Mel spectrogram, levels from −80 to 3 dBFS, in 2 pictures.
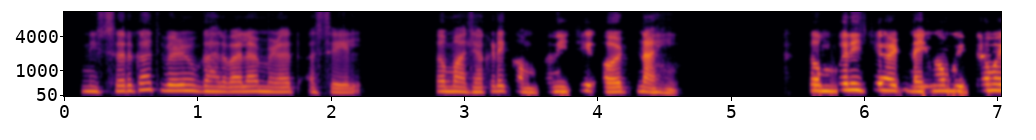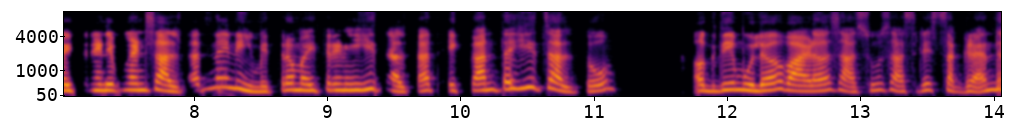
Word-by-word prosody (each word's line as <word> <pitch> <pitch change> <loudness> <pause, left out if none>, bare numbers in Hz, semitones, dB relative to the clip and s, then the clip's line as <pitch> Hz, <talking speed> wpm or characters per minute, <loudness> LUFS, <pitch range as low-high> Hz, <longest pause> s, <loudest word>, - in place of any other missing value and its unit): निसर्गात 215 +6 -5
वेळ 225 0 0
घालवायला 195 0 -3
मिळत 180 -2 -4
असेल, 160 -2 -8 0.6
तर 200 - -3
माझ्याकडे 195 +1 -3
कंपनीची 185 +6 -4
अट 180 0 +2
नाही. 160 -8 +1 1.0
कंपनीची 225 +3 +3
अट 225 - +3
नाही, 195 0 +3
मग 215 0 0
मित्र-मैत्रिणी 235 +3 +2
पण 255 0 +5
चालतात, 220 +2 +4
नाही, 360 +1 0
नाही, 300 -9 +2
मित्र-मैत्रिणीही 245 - +1
चालतात, 210 -3 -1
एकांतही 260 - +2
चालतो. 220 - 0 0.7
अगदी 225 +4 +2
मुलं-बाळं, 230 -2 +4
सासू-सासरे 240 0 -4
सगळ्यांना 205 +2 -1
220 Hz, 115 wpm, -20 LUFS, 190-245 Hz, 1.0 s, पण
